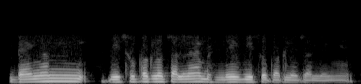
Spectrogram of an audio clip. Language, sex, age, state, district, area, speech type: Hindi, male, 45-60, Rajasthan, Karauli, rural, conversation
